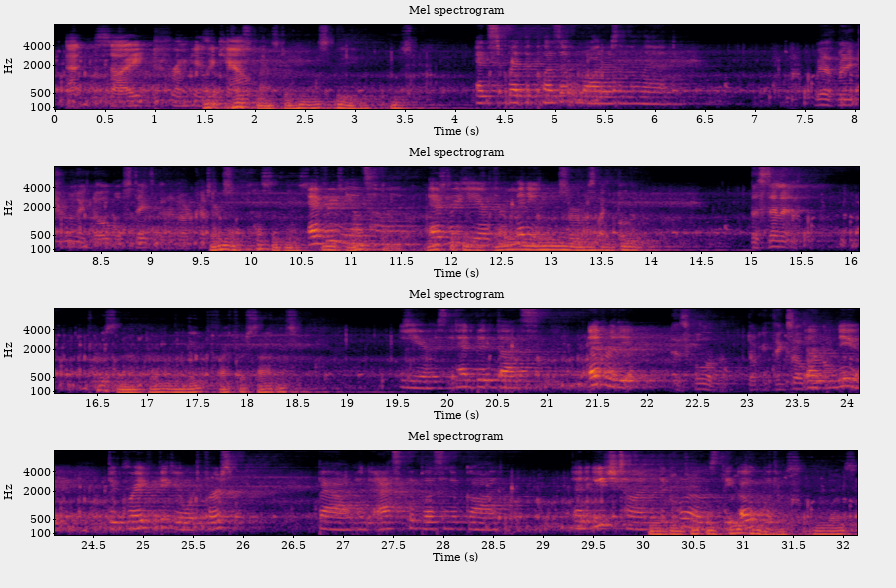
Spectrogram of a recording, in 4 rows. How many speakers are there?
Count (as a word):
four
